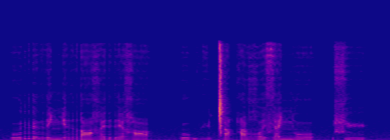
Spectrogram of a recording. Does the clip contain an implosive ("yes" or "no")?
no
